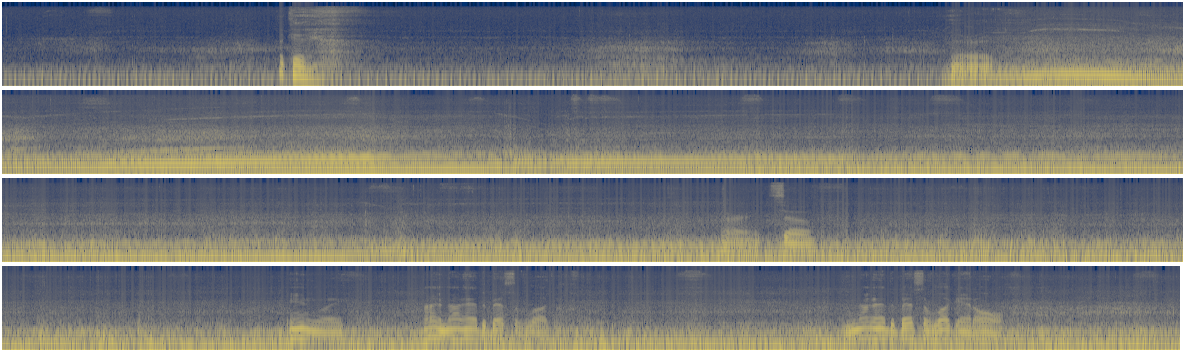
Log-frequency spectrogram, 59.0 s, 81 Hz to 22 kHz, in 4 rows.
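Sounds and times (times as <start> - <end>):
motorcycle engine running: 0.0 - 59.0
road and wind rumble: 0.0 - 59.0.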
